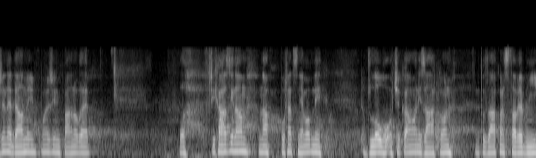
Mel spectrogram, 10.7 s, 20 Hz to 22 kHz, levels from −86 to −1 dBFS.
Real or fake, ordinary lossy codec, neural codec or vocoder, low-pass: fake; AAC, 48 kbps; codec, 16 kHz, 0.8 kbps, ZipCodec; 7.2 kHz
